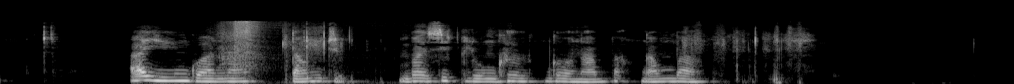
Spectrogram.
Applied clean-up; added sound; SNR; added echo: none; Fireworks; 8 dB; none.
